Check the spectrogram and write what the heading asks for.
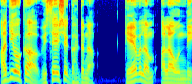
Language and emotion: Telugu, neutral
